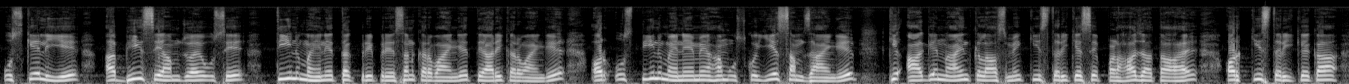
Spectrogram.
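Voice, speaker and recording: A man giving a promotional pitch for coaching classes as a teacher, explaining things repetitively. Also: darkish tone, no room sound. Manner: explanatory, repetitive, asks questions and answers them himself.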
